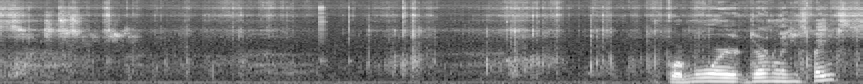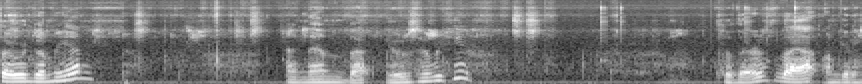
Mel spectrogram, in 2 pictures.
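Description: Paper pages rustle softly as they are turned.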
